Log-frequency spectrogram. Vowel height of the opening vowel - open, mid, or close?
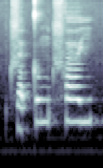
open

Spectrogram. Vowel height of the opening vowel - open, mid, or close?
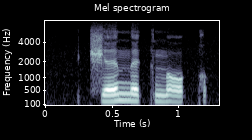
mid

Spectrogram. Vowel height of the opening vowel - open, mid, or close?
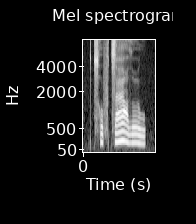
close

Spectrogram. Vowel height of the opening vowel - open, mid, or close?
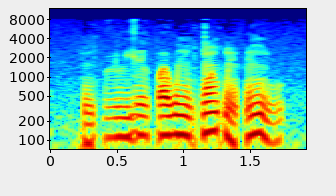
close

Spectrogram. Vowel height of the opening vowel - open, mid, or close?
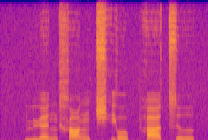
mid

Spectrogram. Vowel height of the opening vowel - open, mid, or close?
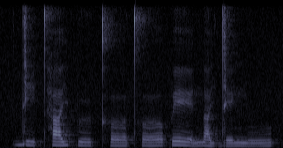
close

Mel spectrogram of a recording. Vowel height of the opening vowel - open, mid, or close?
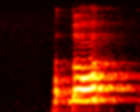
mid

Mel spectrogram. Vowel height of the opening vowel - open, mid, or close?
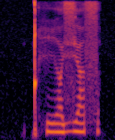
close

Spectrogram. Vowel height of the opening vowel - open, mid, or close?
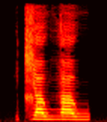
open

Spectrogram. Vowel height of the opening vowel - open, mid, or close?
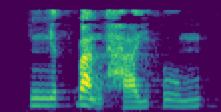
mid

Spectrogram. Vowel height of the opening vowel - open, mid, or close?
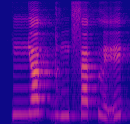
open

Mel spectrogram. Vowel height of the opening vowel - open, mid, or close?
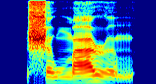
mid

